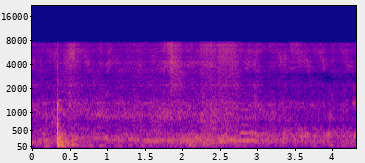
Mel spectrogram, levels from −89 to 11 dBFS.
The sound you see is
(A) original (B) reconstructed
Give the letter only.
B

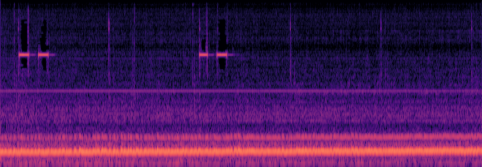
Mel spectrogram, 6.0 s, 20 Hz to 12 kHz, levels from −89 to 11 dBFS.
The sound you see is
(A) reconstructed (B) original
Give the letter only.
B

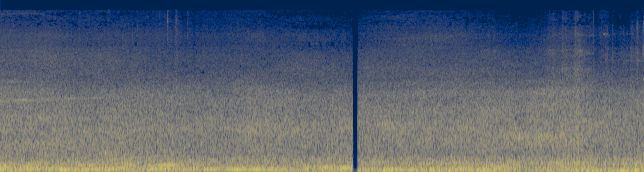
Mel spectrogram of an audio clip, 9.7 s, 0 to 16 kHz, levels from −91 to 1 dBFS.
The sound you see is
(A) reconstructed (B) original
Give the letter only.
B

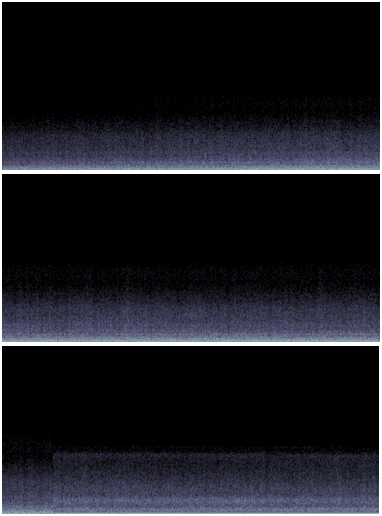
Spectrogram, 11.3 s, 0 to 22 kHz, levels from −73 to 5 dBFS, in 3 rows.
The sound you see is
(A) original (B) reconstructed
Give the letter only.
A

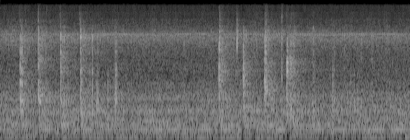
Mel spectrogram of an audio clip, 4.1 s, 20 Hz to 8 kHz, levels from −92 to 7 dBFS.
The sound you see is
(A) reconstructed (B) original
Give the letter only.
B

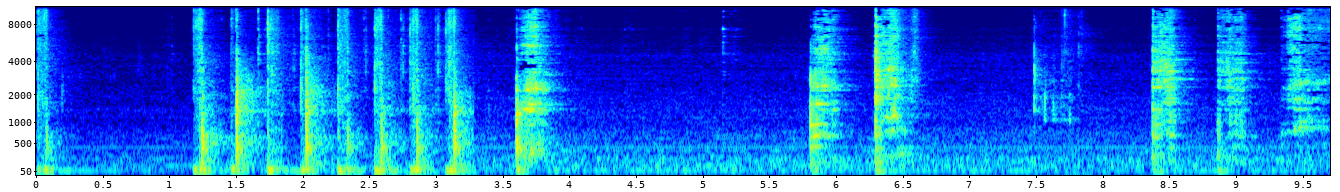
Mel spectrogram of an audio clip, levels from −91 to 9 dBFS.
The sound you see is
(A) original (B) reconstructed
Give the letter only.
A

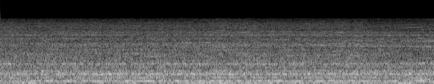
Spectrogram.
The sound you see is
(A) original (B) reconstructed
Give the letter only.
B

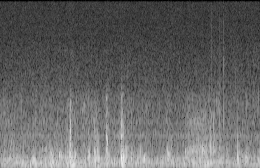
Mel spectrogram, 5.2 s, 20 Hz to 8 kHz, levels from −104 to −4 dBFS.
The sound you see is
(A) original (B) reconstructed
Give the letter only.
B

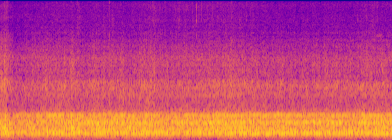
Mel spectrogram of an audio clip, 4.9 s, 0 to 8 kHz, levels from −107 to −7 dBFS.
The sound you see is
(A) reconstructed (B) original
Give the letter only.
A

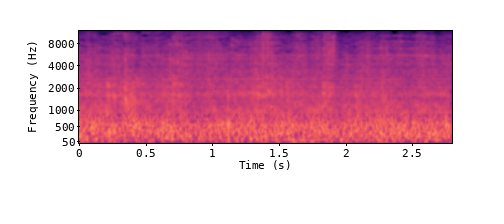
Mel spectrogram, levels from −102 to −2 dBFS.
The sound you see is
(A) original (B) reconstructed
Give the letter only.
B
